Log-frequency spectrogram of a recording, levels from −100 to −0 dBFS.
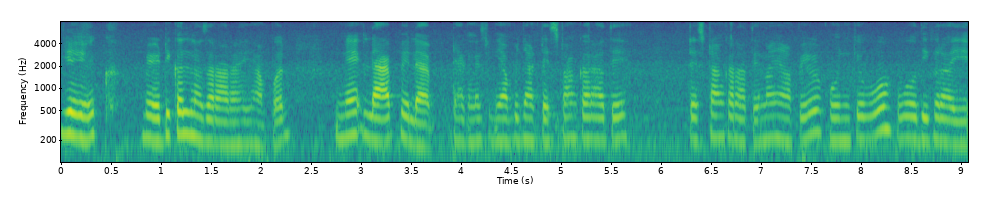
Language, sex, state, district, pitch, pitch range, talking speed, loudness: Hindi, female, Bihar, West Champaran, 200 Hz, 190-210 Hz, 185 wpm, -19 LUFS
